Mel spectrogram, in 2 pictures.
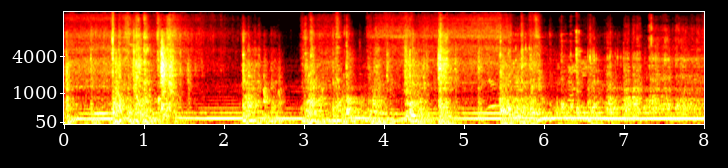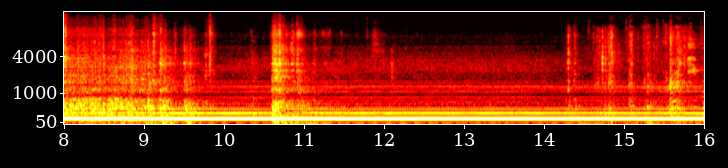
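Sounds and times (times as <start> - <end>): garbage truck engine droning: 0.0 - 16.0.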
